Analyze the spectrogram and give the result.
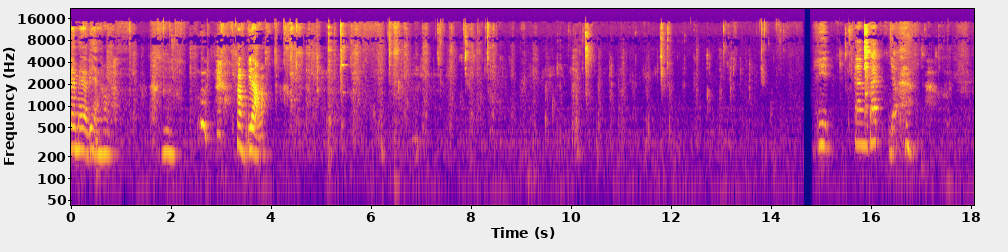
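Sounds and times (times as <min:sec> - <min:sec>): chewing and biting: 0:03.9 - 0:14.4.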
